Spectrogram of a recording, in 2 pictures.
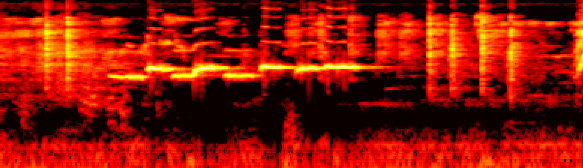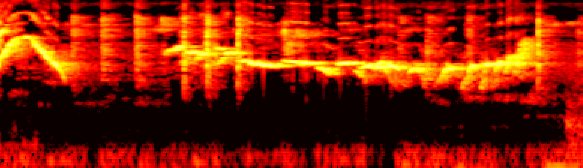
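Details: White-rumped shama song used for contest training: clear whistled phrases, a looping rising-falling sweep, sharp ticking notes, then a long wavering whistle sliding downward and rising at the end, over faint low background hum.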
